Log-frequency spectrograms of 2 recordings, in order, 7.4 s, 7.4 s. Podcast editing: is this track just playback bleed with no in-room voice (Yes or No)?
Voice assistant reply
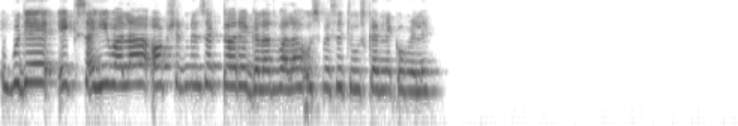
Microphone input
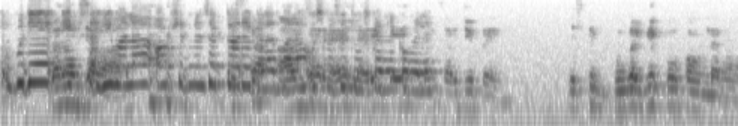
No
